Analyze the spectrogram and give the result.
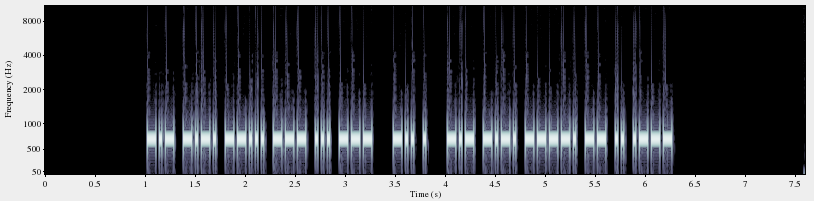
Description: Morse code, heard as a keyed tone, about 40 wpm, 700 Hz. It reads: KC7OSO DE KC9MIJ
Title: USA Callsign DE Callsign - 6 Characters - 40wpm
